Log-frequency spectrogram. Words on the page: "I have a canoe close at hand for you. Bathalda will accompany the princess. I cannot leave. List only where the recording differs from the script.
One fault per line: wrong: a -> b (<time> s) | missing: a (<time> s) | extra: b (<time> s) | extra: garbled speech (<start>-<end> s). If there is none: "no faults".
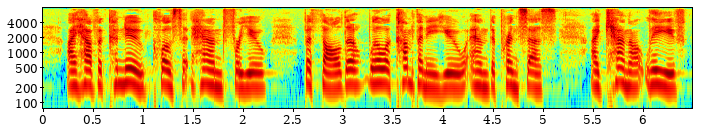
extra: you and (3.9 s)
